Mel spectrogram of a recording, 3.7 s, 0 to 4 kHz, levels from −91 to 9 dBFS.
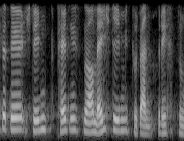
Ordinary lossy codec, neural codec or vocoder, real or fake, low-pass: none; autoencoder, 22.05 kHz, a latent of 192 numbers a frame, VITS, trained on one speaker; fake; 3.6 kHz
